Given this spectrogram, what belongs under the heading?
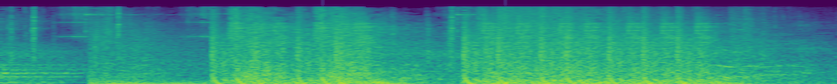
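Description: Rapid, loud shotgun blasts in Tactical Operations Force, a dense volley of close gunfire bursts with short gaps, punchy and booming, dominating the mix.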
